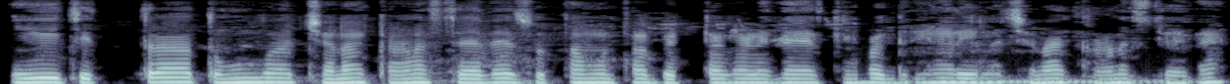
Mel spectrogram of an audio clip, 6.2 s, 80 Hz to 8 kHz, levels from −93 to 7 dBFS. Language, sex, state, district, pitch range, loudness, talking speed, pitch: Kannada, male, Karnataka, Chamarajanagar, 140-150 Hz, -16 LUFS, 145 wpm, 145 Hz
